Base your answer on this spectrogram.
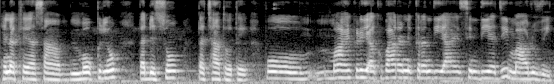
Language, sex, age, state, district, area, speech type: Sindhi, female, 60+, Uttar Pradesh, Lucknow, urban, spontaneous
